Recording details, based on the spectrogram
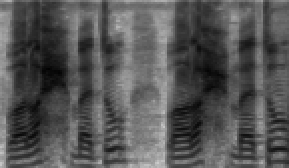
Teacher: را کے اوپر زبر ہے تو اپنے را موٹی پڑھنی ہے، ہا کا خیال رکھنا ہے.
